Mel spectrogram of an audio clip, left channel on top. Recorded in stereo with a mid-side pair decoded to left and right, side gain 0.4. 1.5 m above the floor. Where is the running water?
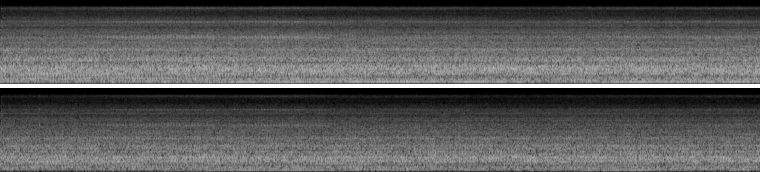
50° left, 4 m.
